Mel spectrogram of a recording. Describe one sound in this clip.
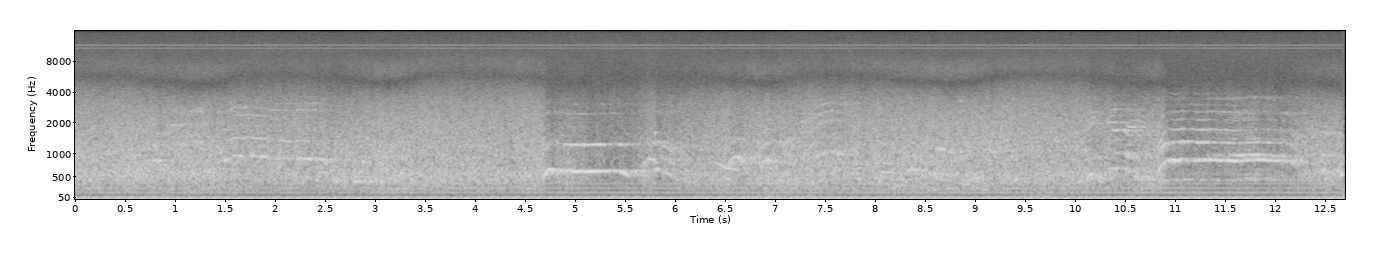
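A man shouts nearby over the rushing water.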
